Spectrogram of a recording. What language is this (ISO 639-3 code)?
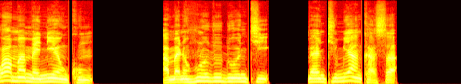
aka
